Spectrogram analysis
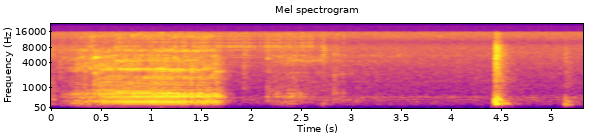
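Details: Sleeping bulldog: a long, loud rattling snore, then quiet breathing with a couple of short snorts. Snoring.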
